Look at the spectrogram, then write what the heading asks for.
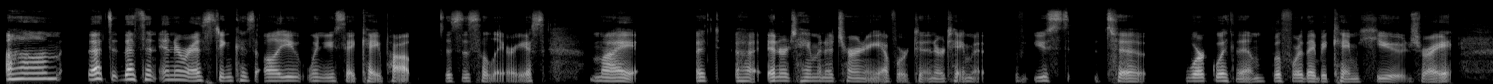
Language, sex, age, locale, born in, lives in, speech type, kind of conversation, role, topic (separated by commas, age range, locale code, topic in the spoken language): English, female, 60-64, en-US, United States, United States, conversation, unstructured, none, What songs or podcast episodes have brightened your days lately, and what about them lifts your spirits?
